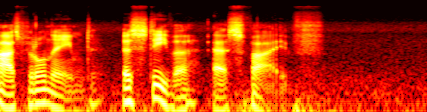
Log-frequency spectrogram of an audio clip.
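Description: A young man speaks calmly into a close headset microphone.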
